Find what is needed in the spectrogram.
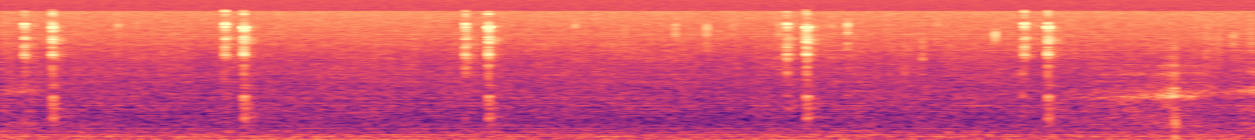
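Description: Near silence: room tone with a dozen or so very faint, scattered clicks.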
